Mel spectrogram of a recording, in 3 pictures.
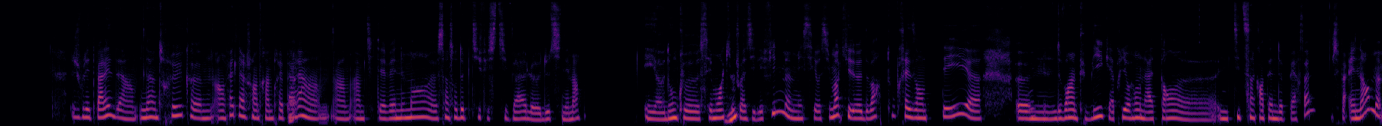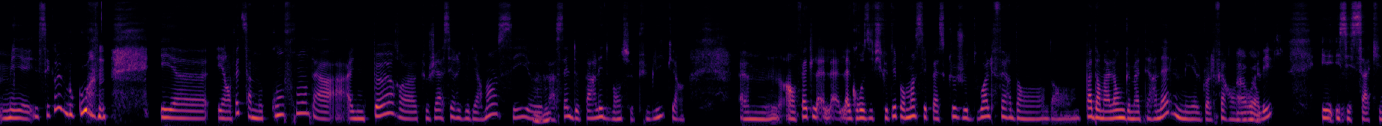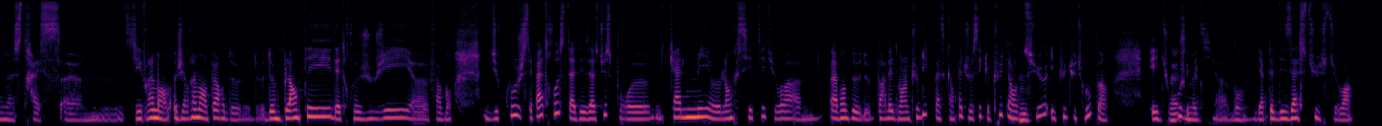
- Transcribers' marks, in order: other background noise; chuckle
- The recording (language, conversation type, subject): French, advice, Comment décririez-vous votre anxiété avant de prendre la parole en public ?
